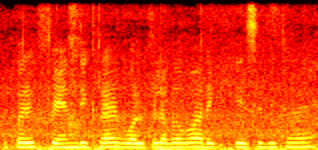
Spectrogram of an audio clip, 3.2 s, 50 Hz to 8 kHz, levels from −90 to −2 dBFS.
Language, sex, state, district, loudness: Hindi, female, Bihar, Patna, -14 LUFS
